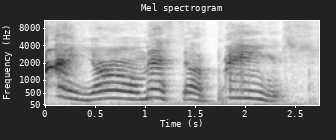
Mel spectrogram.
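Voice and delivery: loud high fan calling out, slow. Pretend. Pretend fan calls loudly and high to MrBeast, slowly. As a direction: hail him like an excited fan. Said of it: "Mister Beast is not really here".

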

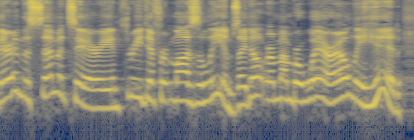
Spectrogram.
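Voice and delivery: put-on high-pitched girl confessing; mock frightened girl. Retold girl giving up the secret.

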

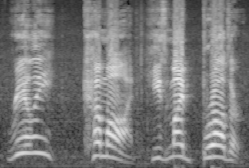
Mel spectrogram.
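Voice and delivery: loud, high-pitched indignant outburst; exasperated snap. A narrator's reading. Dean snaps at the monsters about his brother, exasperated. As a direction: snap back, offended and loud. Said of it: "Dean snaps".

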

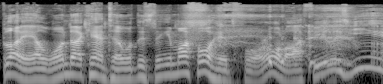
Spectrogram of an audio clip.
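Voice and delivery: lightly put-on Australian, teasing; mock Australian accent. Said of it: "Also went Australian for Paul Bettany".

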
